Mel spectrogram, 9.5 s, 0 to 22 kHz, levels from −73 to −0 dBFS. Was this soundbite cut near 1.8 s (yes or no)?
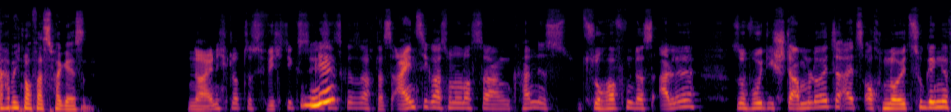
no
